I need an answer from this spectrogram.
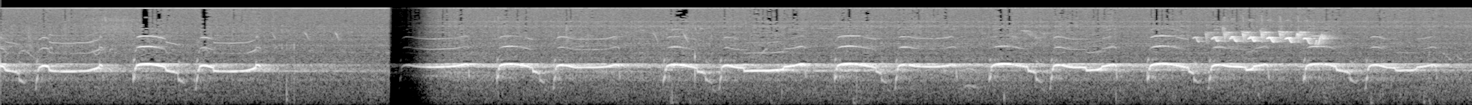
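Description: Clear whistled bird calls: a held note broken about twice a second by quick swooping dips. A faster, higher trill comes in near the end.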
